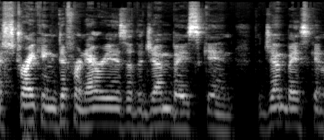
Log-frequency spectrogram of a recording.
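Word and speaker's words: djembe: that with you so of course the gembe pronounced gembe is one of the most versatile and widespread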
